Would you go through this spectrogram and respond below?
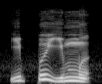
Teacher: மேல் இதலும் கீழ் இதலும் பொருந்துவதால் பிறக்கும் எழுத்துக்கள்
